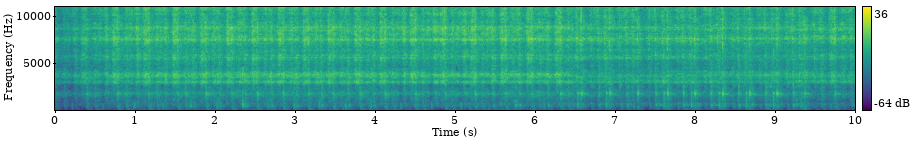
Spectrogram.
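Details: Southworth duplex boiler feed pump before service, with oil in the water cylinders, glands leaking: light, clattering mechanical beat with uneven spacing between strokes; customer suspects valve timing is out.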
